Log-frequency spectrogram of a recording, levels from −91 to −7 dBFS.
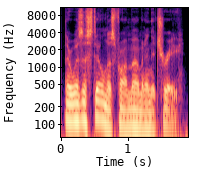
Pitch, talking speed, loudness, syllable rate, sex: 100 Hz, 285 wpm, -14 LUFS, 7.5 syllables/s, male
